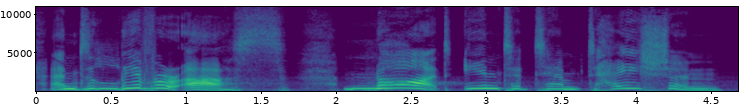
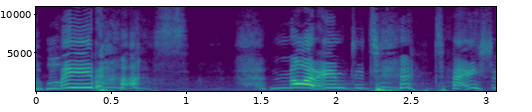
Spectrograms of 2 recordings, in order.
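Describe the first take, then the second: First: Says deliver us not into temptation, slow and even, not noticing the slip; misquoted prayer line. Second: Corrected prayer line, crying. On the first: Shown as a demonstration. Reciting the Lord's Prayer to the congregation, slow and earnest. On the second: Real, not acted. Correcting her slip before the church, crying. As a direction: Lead us not into temptation, higher and choked with real tears. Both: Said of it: "What is that, right?".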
